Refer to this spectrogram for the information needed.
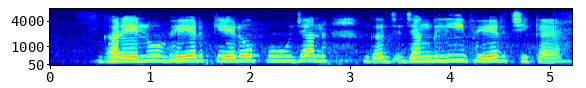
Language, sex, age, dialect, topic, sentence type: Maithili, female, 18-24, Angika, agriculture, statement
